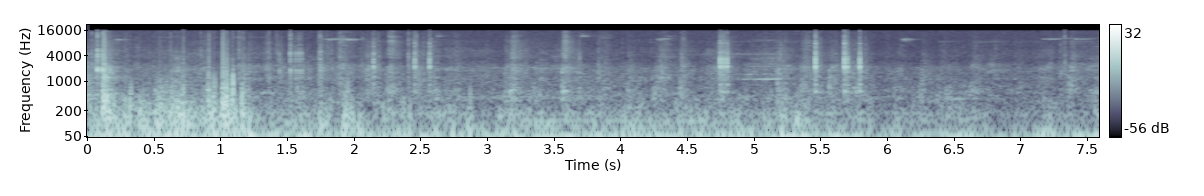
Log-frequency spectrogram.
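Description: Steam excursion train's passenger cars rolling along the track: a steady low rumble with scattered sharp clicks of the wheels over the rails, a little louder in the first second.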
